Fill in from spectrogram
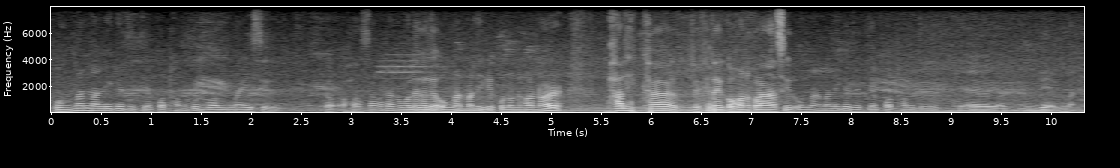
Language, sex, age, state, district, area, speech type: Assamese, male, 18-30, Assam, Kamrup Metropolitan, urban, spontaneous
